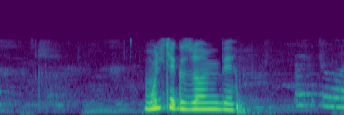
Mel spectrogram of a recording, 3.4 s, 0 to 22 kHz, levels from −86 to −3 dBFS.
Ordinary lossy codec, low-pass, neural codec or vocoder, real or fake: none; 5.4 kHz; none; real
